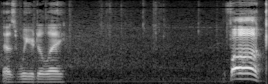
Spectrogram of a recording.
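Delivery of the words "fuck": frustrated curse. Real, not acted. Frustration at a missed play.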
